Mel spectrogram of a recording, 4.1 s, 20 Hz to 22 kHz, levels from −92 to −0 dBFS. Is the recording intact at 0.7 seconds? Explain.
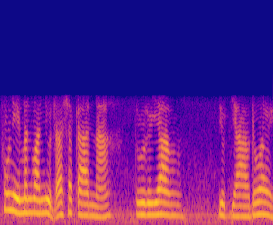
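No. At 0.7 seconds, as throughout the clip, the speech suffers from tandem speech coding. It sounds like it passed through two low-rate speech codecs in a row, most likely a GSM full-rate leg and then AMR-NB. The second coder re-encodes the first one's flawed output, so the errors stack. The speech sounds rough, muffled and warbly. On a spectrogram, nothing appears above 3.7 kHz, and the harmonics look smeared and blotchy.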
